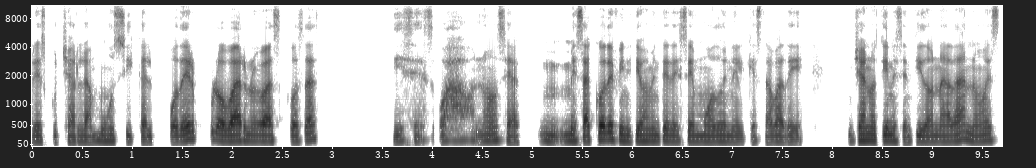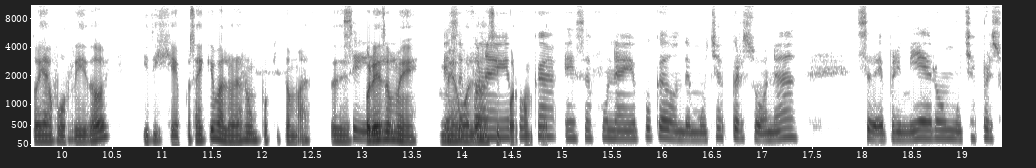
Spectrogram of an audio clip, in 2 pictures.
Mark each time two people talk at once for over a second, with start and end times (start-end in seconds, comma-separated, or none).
12.8-14.9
